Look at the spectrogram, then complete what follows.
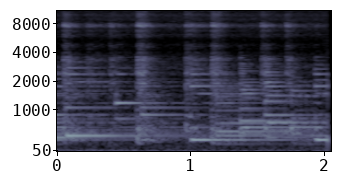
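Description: Light instrumental background music: a plucked-string melody of short notes stepping up and down.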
